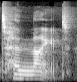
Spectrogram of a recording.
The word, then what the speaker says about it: tonight: And then night is your stressed syllable, tonight.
